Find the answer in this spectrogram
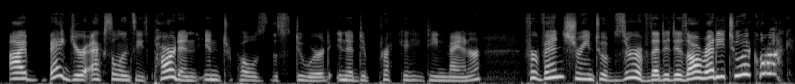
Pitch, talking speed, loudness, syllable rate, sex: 235 Hz, 165 wpm, -19 LUFS, 5.7 syllables/s, female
